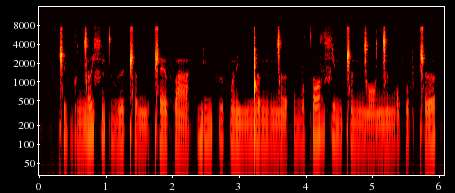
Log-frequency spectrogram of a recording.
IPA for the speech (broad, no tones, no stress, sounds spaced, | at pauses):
ǁ i ɡ ɵ ŋ͡ǀ ə ɕ ə̃ t v ʏ ǁ ə ŋ ʏ ǁ ɛ f a | ɡ ĩ n f ʏ f ə̃ ɾ i ŋ͡ǃ ə ŋ ʏ ŋ͡ǀ ə | v ɔ t ɾ ɔ z ɕ e n ǁ ə̃ n ŋ͡ǀ ɔ ŋ͡ǀ ə̃ ŋ ɔ f ə f ǁ ə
